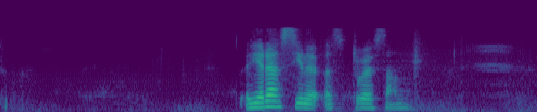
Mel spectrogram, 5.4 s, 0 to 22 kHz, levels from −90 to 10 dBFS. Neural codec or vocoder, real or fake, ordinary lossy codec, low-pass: codec, 16 kHz, 0.5 kbps, X-Codec, HuBERT features, trained on LibriSpeech; fake; none; none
